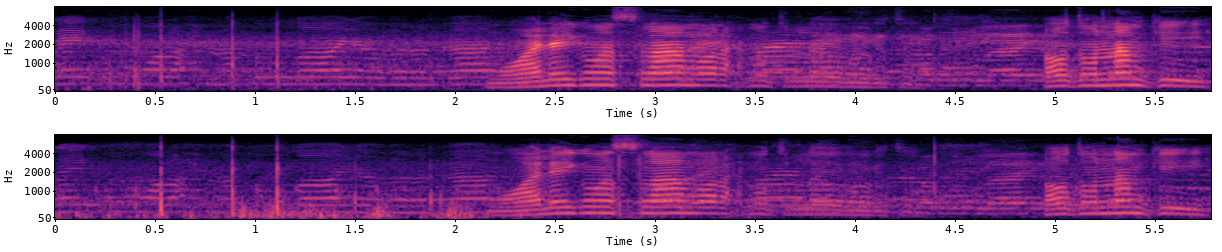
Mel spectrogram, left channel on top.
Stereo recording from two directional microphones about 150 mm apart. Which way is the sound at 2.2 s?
Centre (ahead or behind).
